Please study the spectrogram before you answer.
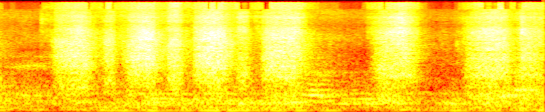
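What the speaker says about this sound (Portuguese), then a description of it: "pra dar todo um efeito, ó. E vai esfregando." Rubbing strokes on a handmade craft piece, applied over the raised relief to build a granite-style, marbled finish; steady repeated swishing scrapes come close and moderately loud in waves of about half a second, with no talking.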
